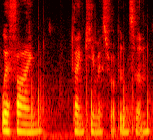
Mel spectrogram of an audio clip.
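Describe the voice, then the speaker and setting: A woman playing a composed, dry-humoured police detective in a naturalistic audio drama, with a measured, professional manner. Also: medium pitch, flat delivery, vocal fry, noisy background, natural voice. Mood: polite, businesslike. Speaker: actor in an audio play.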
